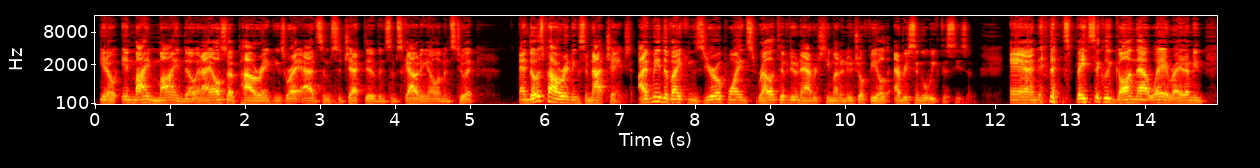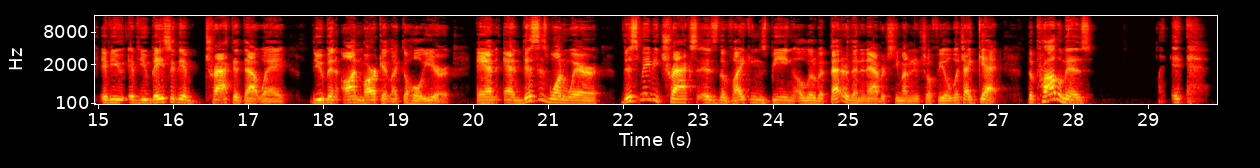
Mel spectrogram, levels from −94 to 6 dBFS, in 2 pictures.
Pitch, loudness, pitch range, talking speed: 110 Hz, -25 LUFS, 100-120 Hz, 220 wpm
